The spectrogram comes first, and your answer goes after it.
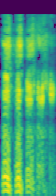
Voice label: Defective Turret, ru; sp sabotage factory; defect pass

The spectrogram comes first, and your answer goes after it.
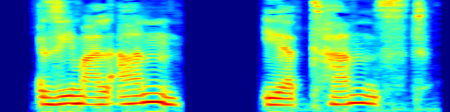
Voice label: taunt robot arm ripple, de; GLaDOS

